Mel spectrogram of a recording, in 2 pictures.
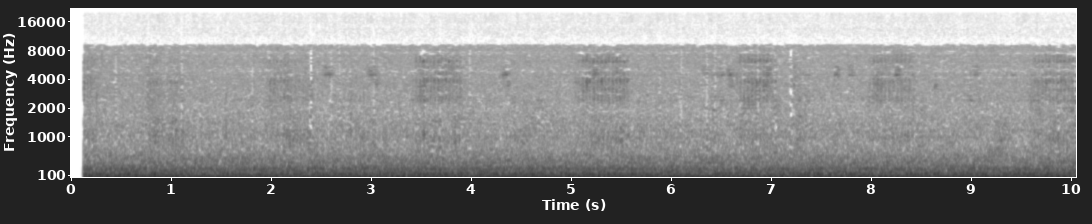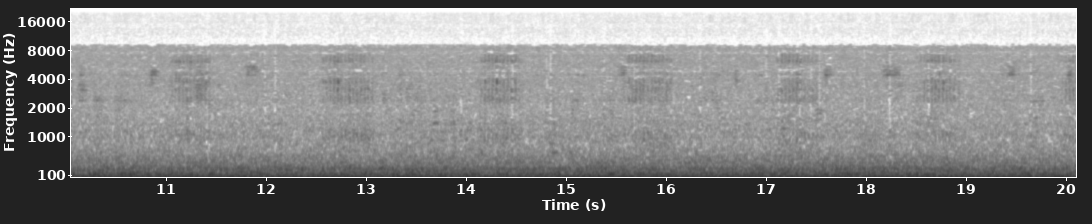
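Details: A domestic cat purring while kneading: a steady, deep, continuous rumble that holds evenly for the whole stretch with no breaks, faint soft rustling sounds above it.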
